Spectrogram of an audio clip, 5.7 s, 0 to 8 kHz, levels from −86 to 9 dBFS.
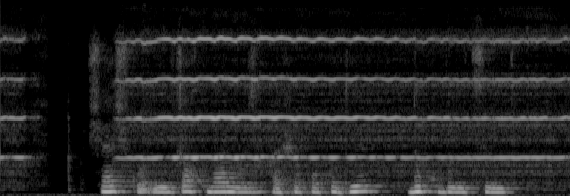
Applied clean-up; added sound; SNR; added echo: none; Bowed string instrument; 0 dB; reverberation time 0.6 s.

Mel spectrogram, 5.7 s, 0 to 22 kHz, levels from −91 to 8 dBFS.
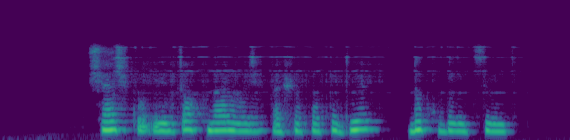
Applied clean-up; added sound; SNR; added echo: neural mask model DeepFilterNet 3.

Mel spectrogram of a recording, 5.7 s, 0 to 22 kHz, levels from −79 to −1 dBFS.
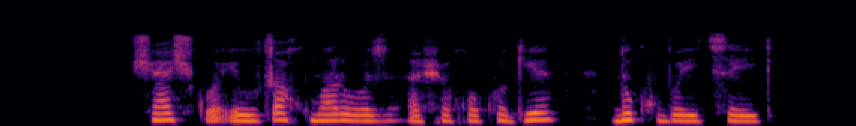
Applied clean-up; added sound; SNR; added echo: none; none; none; none.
